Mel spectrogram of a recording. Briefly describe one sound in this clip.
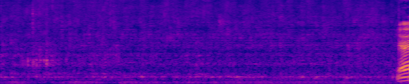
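Frothy milky coffee pours into a glass jar.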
